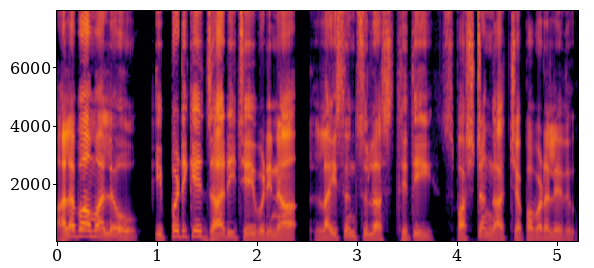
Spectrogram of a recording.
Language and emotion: Telugu, neutral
